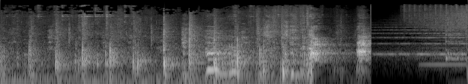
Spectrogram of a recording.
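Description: Corgi barking and yipping in play: a rapid series of short barks for about four seconds that stops abruptly.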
